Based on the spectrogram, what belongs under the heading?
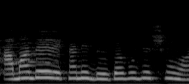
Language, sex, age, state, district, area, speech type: Bengali, female, 30-45, West Bengal, Uttar Dinajpur, urban, spontaneous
